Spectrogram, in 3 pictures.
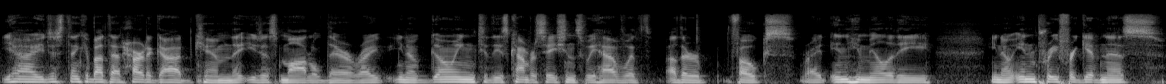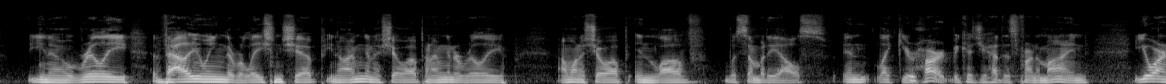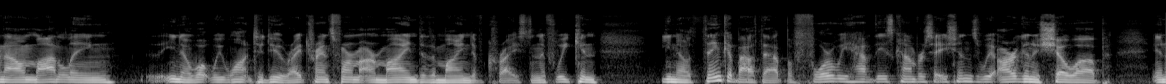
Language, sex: English, male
